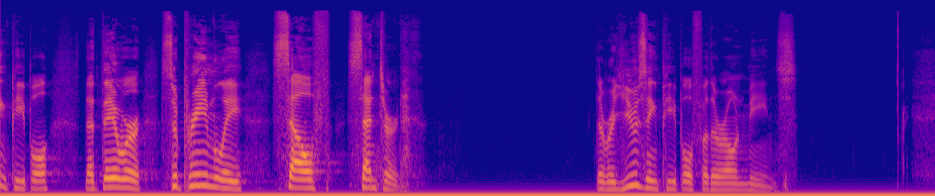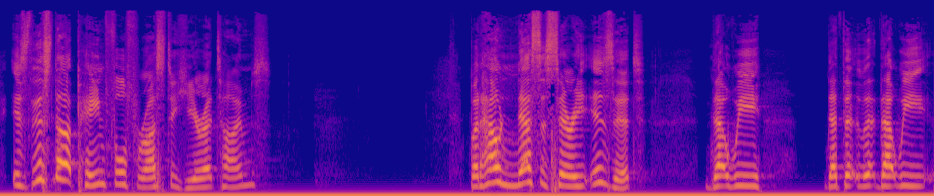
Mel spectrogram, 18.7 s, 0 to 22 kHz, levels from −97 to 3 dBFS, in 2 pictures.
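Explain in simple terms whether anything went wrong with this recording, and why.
DC offset runs through the whole clip, from start to finish. The entire waveform sits slightly shifted away from its zero line by a constant amount. You can't hear it, but it wastes some loudness room before clipping and leaves steady, silent energy at the very lowest frequency.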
